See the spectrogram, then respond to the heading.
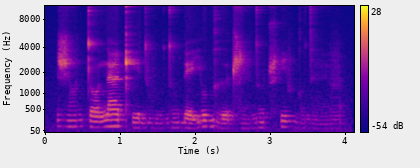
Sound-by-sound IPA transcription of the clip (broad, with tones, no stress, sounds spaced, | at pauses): ʒ ɑ̤˦ ɡ t o˧ n æ˦ ʈʰ i˨ d v ṳ˨ d o̤˧ ɗ e˨ j u˦ ɡ ɣ ɯ˨ d ʐ æ̤˧ d o̤˦ ʈ͡ʂʰ i˦ v ɡ o̤˧ d æ̤˧ v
